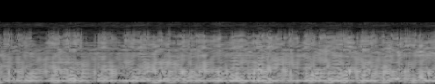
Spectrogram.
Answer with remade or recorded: remade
